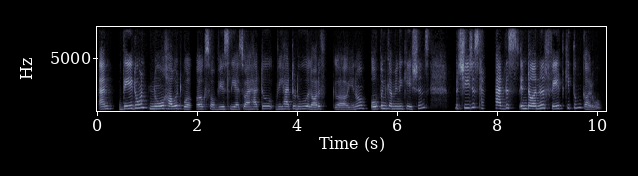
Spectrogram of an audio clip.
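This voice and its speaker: A woman from India with an Indian accent, answering casually in an interview, chatty and expressive, slipping into Hindi phrases. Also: on the high side. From Raipur, India. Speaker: singer-songwriter, interview guest.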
